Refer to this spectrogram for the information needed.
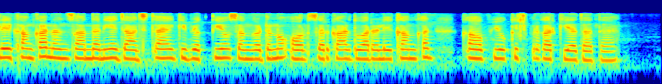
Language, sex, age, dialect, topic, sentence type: Hindi, female, 46-50, Kanauji Braj Bhasha, banking, statement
